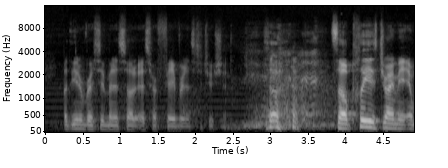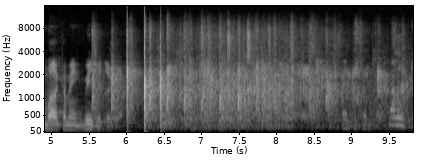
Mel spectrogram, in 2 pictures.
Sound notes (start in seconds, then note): 2.6 laughter; 5.5 applause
